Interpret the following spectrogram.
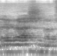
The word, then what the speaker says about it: irrational: Where's the stress? Irrational. Irrational. Yeah, irrational. Yeah. So again, irrational. Irrational.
